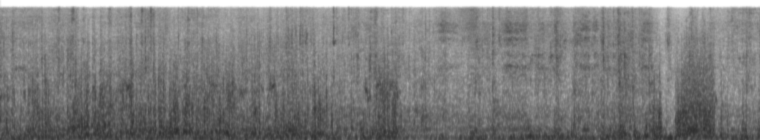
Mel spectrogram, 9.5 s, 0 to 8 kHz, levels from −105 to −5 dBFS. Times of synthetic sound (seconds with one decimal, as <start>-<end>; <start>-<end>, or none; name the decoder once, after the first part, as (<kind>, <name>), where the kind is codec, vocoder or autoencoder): none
